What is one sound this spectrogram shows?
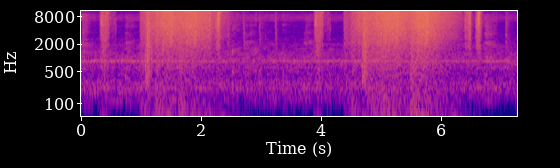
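A short rushing burst sounds as a barrier springs up, again and again.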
